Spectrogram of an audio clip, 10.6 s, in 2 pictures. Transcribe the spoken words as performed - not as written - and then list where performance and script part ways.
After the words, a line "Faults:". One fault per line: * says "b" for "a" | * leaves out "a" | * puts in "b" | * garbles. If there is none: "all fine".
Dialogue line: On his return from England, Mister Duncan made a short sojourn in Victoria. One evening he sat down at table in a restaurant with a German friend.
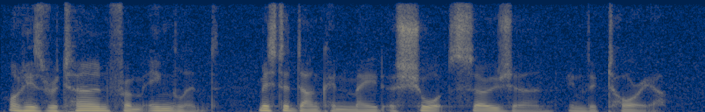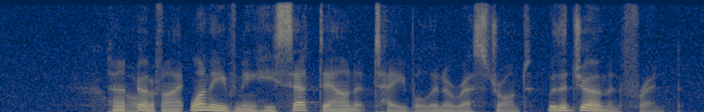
On his return from England, Mister Duncan made a short sojourn in Victoria. [garbled] One evening he sat down at table in a restaurant with a German friend.
Faults:
* garbles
